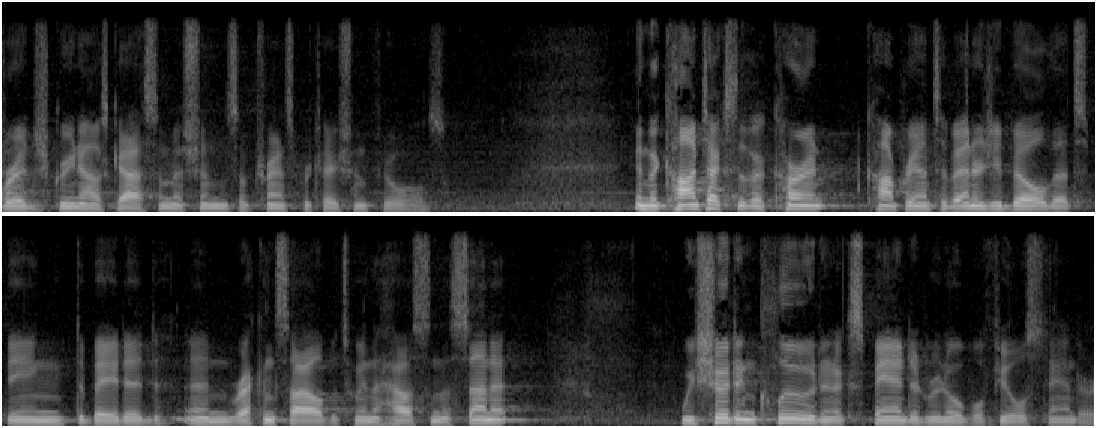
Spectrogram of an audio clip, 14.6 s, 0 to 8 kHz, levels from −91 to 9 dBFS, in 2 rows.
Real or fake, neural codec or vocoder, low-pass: real; none; 7.2 kHz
